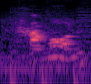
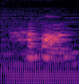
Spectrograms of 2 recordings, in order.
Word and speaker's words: Hamon: It introduces the power of, get ready for it, Hamon, not Hamon, like, H-A-M-O-N, or whatever it's spelled. J-A-M-O-N, like, Spanish for ham. Yeah, that's right, it's ham in Spanish, Hamon.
